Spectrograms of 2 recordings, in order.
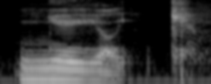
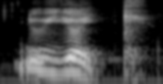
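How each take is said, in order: First: It is said in the speaker's plain accent. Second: It is said in a put-on New York accent.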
